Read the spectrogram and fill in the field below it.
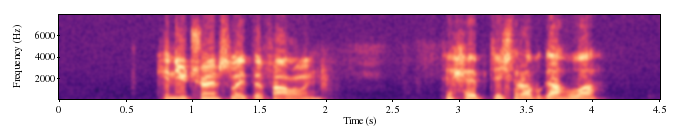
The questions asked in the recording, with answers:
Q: Can you translate the following? تحب تشرب قهوة؟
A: It means, would you like to drink coffee?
